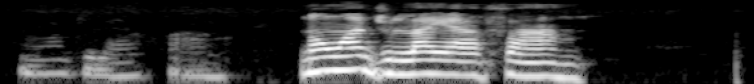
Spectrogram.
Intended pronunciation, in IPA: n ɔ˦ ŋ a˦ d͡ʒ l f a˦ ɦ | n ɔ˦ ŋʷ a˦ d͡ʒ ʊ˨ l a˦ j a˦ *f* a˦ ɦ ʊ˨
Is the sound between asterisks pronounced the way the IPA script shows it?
yes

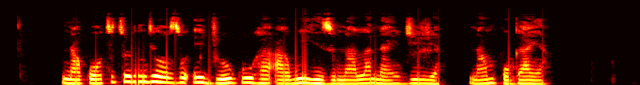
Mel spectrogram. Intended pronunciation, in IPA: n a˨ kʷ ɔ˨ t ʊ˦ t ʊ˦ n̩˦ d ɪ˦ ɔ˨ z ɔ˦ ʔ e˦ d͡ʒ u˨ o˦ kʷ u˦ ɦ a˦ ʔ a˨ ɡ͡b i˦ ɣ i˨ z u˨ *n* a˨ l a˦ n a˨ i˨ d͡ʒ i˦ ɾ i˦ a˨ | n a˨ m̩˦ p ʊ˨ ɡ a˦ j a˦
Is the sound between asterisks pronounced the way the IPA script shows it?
yes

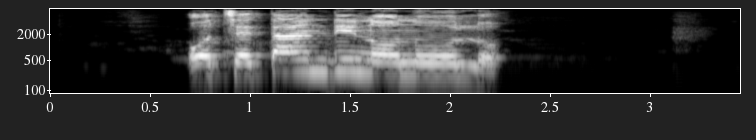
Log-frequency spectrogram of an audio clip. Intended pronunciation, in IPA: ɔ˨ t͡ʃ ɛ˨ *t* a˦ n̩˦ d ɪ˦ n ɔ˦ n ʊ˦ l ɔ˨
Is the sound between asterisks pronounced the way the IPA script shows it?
yes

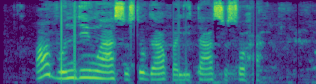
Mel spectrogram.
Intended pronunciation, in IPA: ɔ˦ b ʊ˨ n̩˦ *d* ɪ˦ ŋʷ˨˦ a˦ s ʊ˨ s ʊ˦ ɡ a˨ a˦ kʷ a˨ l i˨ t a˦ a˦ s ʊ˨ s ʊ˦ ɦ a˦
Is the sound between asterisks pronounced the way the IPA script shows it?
yes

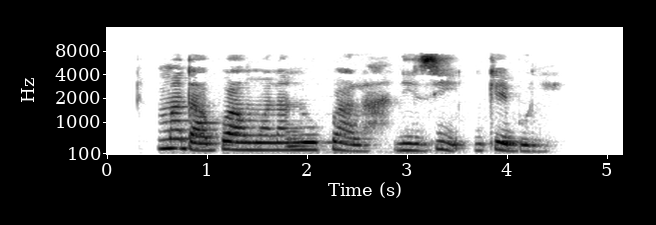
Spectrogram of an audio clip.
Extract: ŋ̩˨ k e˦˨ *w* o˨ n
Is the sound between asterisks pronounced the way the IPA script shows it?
no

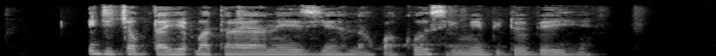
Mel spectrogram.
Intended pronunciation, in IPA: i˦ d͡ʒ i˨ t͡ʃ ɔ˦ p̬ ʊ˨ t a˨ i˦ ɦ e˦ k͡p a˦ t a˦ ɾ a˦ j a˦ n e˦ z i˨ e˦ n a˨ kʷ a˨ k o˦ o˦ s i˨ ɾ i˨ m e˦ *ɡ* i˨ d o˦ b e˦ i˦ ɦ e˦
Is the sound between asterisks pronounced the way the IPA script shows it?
no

